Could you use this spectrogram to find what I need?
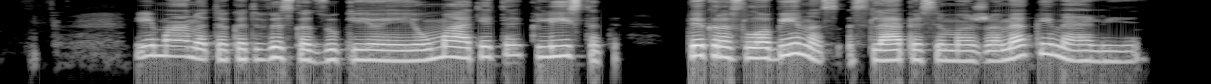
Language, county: Lithuanian, Alytus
